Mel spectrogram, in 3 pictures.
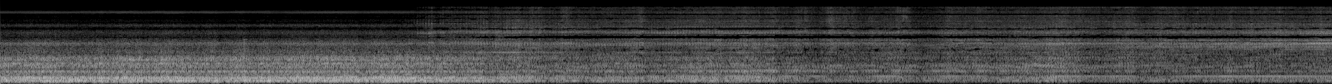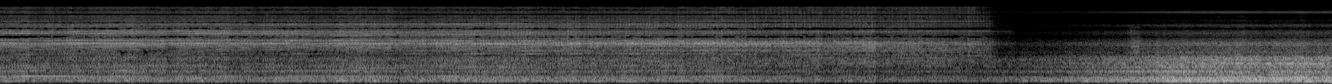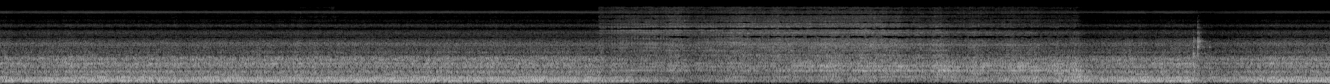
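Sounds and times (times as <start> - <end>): wood lathe gouge cutting: 4.2 - 23.4, 32.6 - 37.5.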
